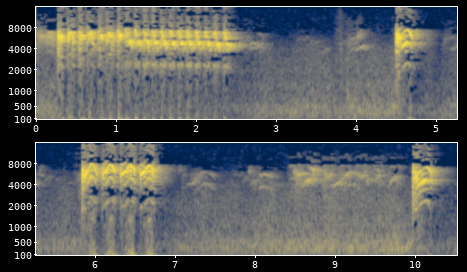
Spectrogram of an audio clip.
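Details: Rival-provoking young Little Spiderhunter (sogon trotolan) opens with a two-second high rapid trill, then gives a sharp chip, a short wavering trill burst, soft twitters and a final sharp note.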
